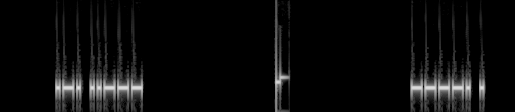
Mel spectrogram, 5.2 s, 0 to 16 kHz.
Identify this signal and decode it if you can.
Morse code, heard as a keyed tone, about 36 wpm, 700 Hz. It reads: R 2 9 E
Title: Single-Letter Single-Number 35wpm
